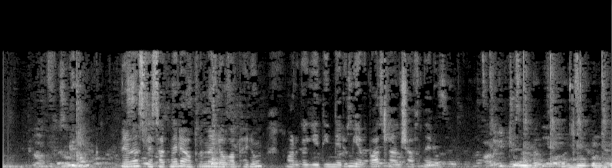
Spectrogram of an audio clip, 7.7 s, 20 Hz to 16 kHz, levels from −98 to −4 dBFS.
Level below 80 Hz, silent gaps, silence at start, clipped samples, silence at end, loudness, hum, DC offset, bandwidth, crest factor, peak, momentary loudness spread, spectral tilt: -58 dBFS; none; 0.05 s; under 0.1%; 0 s; -24 LUFS; none; under 0.1%; 11.5 kHz; 18 dB; -4 dBFS; 16 LU; -5.5 dB/octave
